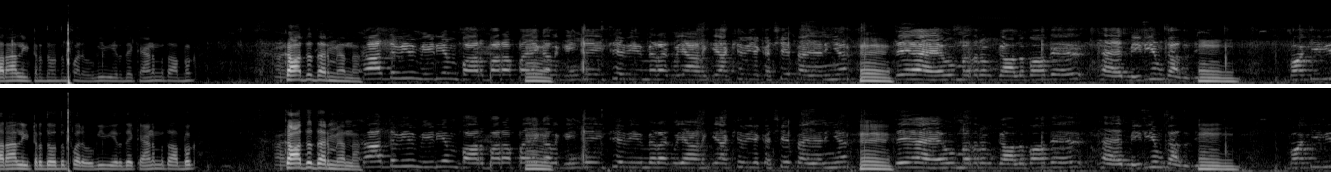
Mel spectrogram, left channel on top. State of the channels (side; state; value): both; normal; correlation 0.44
